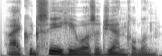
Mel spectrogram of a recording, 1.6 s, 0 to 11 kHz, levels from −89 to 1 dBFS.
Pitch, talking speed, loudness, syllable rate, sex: 110 Hz, 260 wpm, -16 LUFS, 6.1 syllables/s, male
